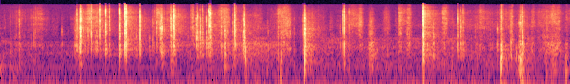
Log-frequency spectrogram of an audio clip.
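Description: A thin plastic colour gel and its ring holder being handled and pressed together by hand: irregular small crinkles and clicks, with a few sharper clicks.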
